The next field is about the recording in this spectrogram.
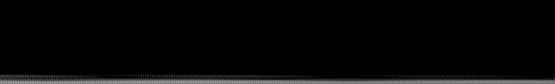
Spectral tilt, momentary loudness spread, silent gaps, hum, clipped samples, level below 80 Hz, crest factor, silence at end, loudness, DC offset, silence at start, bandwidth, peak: -17 dB/octave; 5 LU; none; none; under 0.1%; -40 dBFS; 8 dB; 0 s; -36 LUFS; under 0.1%; 0 s; 0.5 kHz; -26 dBFS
